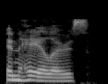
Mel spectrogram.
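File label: "inhalers", British English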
